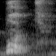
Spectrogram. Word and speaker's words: but: This is called boot. Put. How boot, do you spell that?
